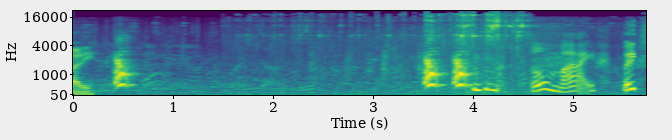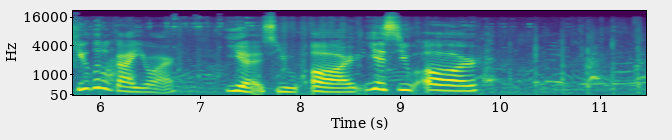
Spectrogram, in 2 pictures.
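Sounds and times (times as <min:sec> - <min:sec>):
speech: 0:00.0 - 0:00.4, 0:04.0 - 0:10.0
faint indistinct voices outdoors: 0:00.0 - 0:11.4
dog barking at a dog park: 0:00.4 - 0:00.7, 0:03.5 - 0:04.3.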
